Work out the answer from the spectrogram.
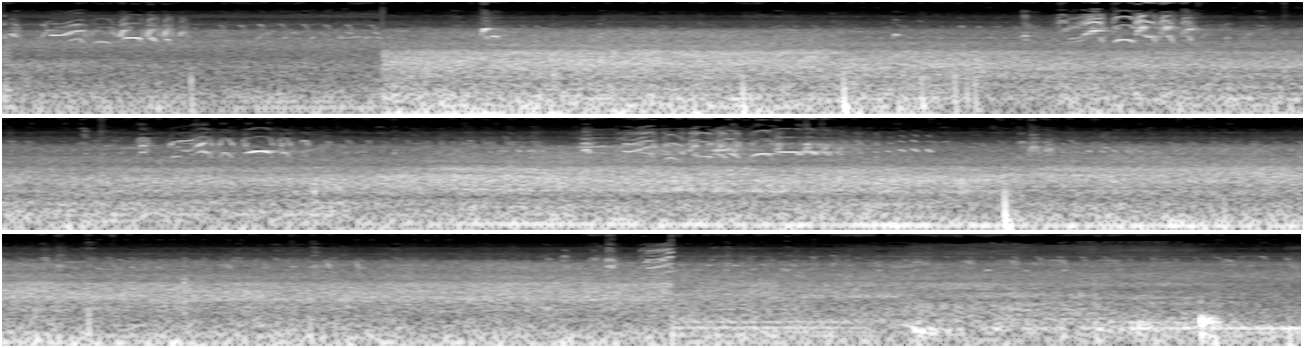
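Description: High, wavering bird chirps come and go over a steady rushing background noise. The noise sets in about three seconds in and drops away near the end.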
